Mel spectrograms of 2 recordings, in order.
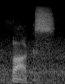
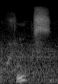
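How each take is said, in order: First: The name is said like the word fox. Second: The name is said like the name Fuchs. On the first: The speaker calls it wrong. "But it's not really" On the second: The speaker calls it right. "it's pronounced, it's like Fuchs"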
